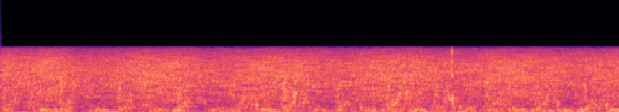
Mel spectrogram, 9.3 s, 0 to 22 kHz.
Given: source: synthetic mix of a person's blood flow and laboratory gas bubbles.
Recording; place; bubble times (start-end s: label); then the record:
Doppler ultrasound of blood flow; precordium
6.70-6.84 s: bubbles
From the record:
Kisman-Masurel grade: 122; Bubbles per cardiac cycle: 1 to 2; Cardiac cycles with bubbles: 10 to 50%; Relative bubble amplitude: moderate (0.250 to 0.450); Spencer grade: 2 (many but less than half of the cardiac periods contain bubble signals, singularly or in groups); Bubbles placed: anywhere in the cardiac cycle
